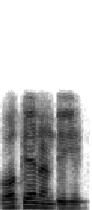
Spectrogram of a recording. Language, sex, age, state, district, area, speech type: Telugu, male, 45-60, Andhra Pradesh, Sri Satya Sai, urban, conversation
